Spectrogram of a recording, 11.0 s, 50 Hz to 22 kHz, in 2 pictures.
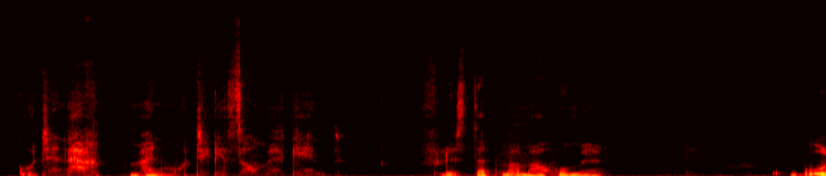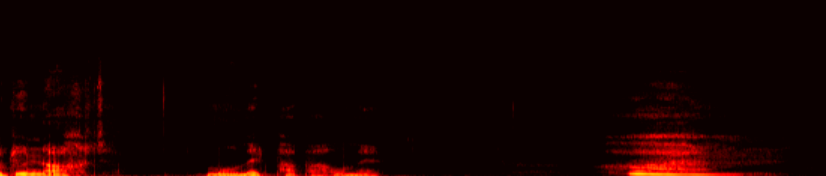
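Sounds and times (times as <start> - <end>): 
speech: 0.9 - 1.7, 2.9 - 4.1, 5.4 - 6.2, 6.9 - 8.1
soft yawn: 9.5 - 10.7.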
